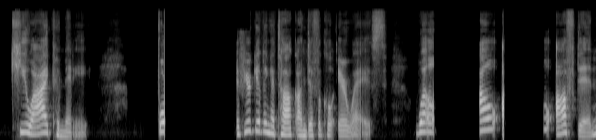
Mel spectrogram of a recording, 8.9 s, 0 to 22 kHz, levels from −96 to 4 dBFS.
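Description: At 2.47 s the speech stops for about 1.0 s, a stream reconnect: the connection dropped, the player fell silent, then rejoined the stream with a fresh decoder. The speech resumes at 3.47 s with "if you're giving", roughly half a second further on than where it broke off, so that stretch is simply skipped. On a waveform this is a flat line of silence that begins abruptly and ends with a fade-in. On a spectrogram it is a fully black vertical band, and the harmonic patterns on either side do not line up.

From 6.51 to 7.20 s comes an audio dropout to silence lasting 0.69 s. The likely cause is a momentary loss of the input signal, such as a failed link or stray mute, while writing continued. The sound cuts out mid-flow and returns mid-flow with no room tone in between, and whatever occurred then is lost. The waveform shows a flat segment, and the spectrogram shows a clean black gap with sharp vertical borders and no noise floor.

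A second stream reconnect begins at 7.56 s, with 0.58 s of silence until 8.37 s. This time playback resumes 0.23 s earlier than the point where it stopped, so a short piece of speech is heard twice. The waveform shows another dead-flat gap, and the spectrogram shows the same spectral shapes on both sides of the black band, a visible repeat.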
